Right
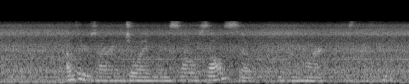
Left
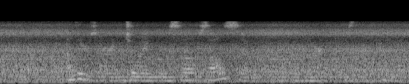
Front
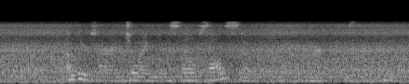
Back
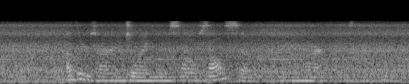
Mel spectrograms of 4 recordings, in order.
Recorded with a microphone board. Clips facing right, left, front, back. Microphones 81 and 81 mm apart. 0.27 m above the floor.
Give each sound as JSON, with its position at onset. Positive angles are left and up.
{"t": 0.7, "sound": "a woman speaking", "azimuth_deg": -130, "distance_m": 1.4}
